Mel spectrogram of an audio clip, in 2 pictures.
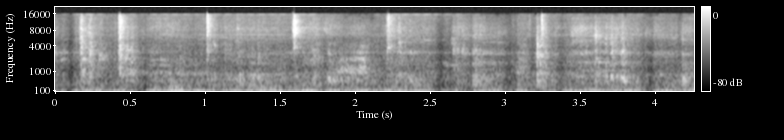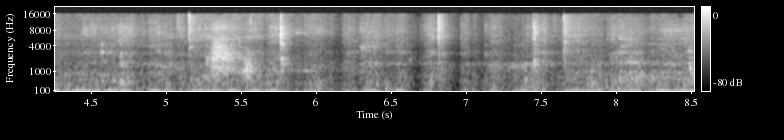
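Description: A cockatoo's claws click and tap on a hard floor.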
